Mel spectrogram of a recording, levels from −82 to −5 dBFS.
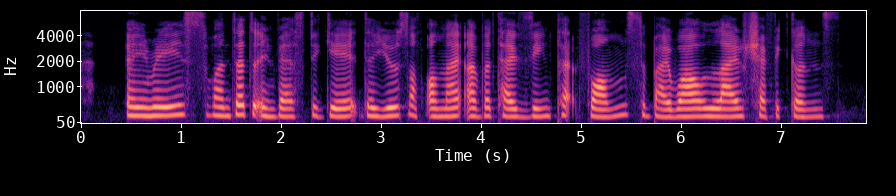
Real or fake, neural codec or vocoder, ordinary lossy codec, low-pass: fake; codec, 16 kHz, 2 kbps, FunCodec, trained on LibriTTS, 25 frames a second; none; none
